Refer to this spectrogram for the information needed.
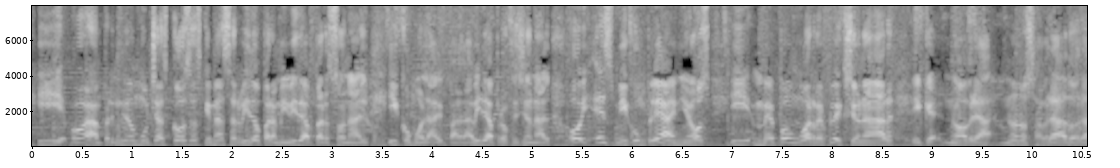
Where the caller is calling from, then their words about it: Tarija, Bolivia; de Tarija, Bolivia.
